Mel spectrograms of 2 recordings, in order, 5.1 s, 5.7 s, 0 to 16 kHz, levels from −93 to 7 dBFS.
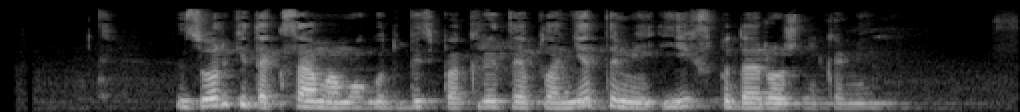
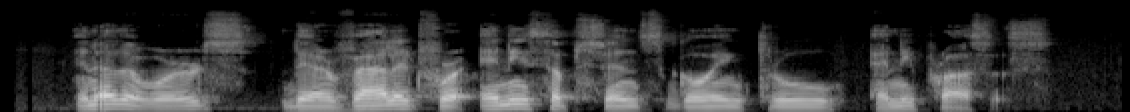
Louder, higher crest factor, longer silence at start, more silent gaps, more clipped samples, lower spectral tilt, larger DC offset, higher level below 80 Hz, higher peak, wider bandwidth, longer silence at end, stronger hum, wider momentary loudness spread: about the same, -26 LUFS vs -25 LUFS; about the same, 20 dB vs 20 dB; first, 0.9 s vs 0.4 s; neither; neither; about the same, -5.5 dB/octave vs -6 dB/octave; neither; second, -76 dBFS vs -64 dBFS; about the same, -6 dBFS vs -6 dBFS; first, 11.5 kHz vs 10 kHz; first, 0.6 s vs 0.45 s; neither; about the same, 13 LU vs 11 LU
